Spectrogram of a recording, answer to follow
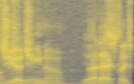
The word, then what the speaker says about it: Giacchino: Giacchino. Well, why is there two C's? Because it's Italian. I can't explain to you Italian. So you think it's Giacchino? Yes, That actually sounds... Giacchino.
